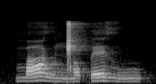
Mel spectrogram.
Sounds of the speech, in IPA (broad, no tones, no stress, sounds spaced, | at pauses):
m ɑ ɣ ʊ ŋ͡ǁ ɔ p ɛ ɣ u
